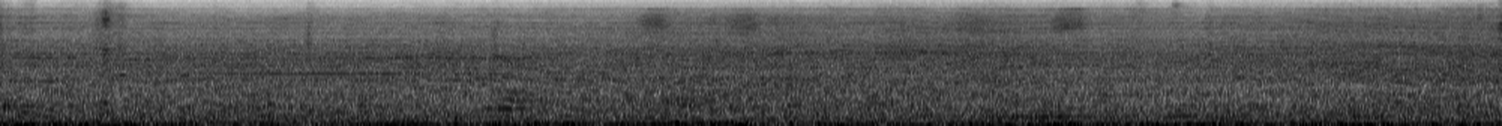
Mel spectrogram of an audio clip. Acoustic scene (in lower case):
street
